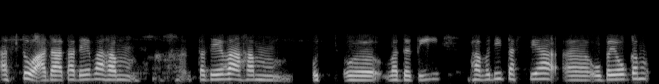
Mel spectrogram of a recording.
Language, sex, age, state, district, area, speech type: Sanskrit, female, 18-30, Kerala, Kannur, urban, conversation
